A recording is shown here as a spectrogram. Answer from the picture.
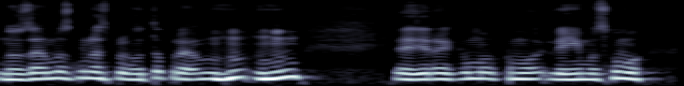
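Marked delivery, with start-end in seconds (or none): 1.0-1.5 nodding ujú. Retold or imitated. Nodding along, not understanding.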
